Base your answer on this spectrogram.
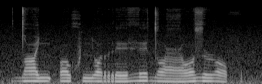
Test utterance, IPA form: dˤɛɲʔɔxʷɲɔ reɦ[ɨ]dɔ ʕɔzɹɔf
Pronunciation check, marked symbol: incorrect: e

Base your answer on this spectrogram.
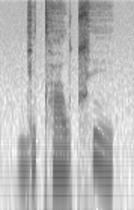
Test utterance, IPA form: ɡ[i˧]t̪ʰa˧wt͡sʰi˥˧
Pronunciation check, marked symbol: correct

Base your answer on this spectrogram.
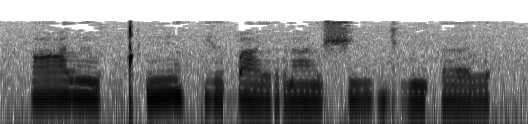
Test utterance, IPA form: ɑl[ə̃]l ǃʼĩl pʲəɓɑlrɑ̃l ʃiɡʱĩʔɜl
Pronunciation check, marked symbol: correct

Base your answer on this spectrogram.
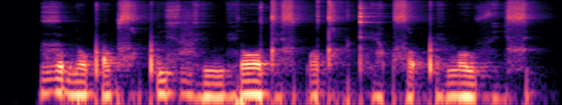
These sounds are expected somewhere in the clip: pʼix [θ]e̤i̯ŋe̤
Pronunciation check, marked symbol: incorrect: v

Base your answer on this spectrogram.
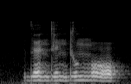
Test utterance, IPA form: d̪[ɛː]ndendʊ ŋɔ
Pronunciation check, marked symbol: incorrect: ɛ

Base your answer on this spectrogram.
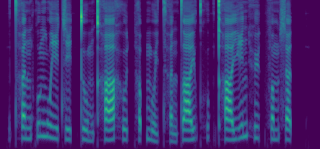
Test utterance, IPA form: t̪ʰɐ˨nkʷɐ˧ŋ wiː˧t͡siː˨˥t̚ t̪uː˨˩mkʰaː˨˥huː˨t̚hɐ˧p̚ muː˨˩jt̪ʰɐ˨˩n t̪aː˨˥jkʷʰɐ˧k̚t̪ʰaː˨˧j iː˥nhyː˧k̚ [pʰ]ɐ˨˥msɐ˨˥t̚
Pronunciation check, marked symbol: incorrect: f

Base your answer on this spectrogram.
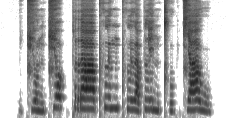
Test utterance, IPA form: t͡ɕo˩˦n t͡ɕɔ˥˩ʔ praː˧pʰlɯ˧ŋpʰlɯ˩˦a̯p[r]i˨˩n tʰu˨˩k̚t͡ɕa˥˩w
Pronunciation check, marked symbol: incorrect: l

